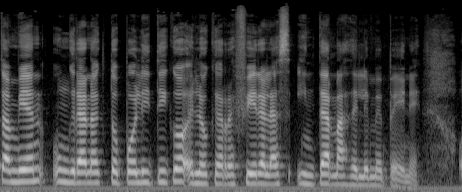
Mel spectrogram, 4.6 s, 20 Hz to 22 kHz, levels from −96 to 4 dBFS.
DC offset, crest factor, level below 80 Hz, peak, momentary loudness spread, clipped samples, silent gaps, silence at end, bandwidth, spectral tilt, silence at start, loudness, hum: under 0.1%; 18 dB; -54 dBFS; -10 dBFS; 11 LU; under 0.1%; none; 0 s; 18 kHz; -3.5 dB/octave; 0 s; -28 LUFS; none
